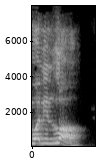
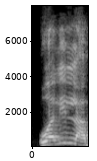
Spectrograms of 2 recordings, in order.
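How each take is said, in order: First: The L of Allah sounds heavy and thick. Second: The L of Allah sounds light and thin. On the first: The speaker calls it wrong. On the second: The speaker calls it right. "dibaca tipis"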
